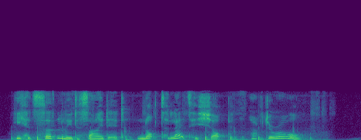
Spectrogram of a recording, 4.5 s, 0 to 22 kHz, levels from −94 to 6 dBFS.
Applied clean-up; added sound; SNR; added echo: none; Writing; 12 dB; none.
